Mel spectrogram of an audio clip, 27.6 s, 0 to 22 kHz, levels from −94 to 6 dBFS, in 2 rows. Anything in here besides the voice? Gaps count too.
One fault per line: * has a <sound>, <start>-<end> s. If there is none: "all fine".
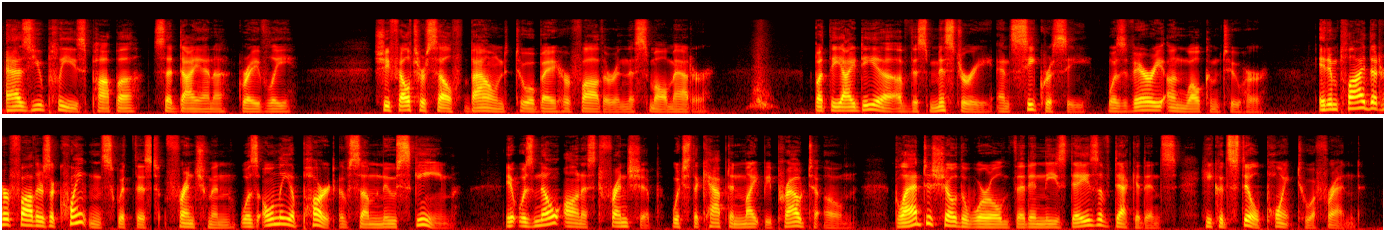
* has a whoosh, 7.4-7.8 s
* has a dropout, 15.3-15.3 s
